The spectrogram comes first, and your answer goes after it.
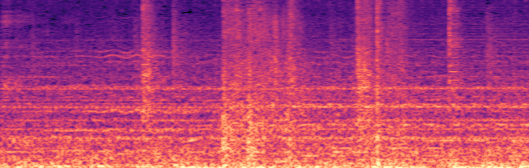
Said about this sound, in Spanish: Alrededor de nosotros se adivinaba mucha gente remolinándose y escuché los primeros disparos, buscando abatirnos.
